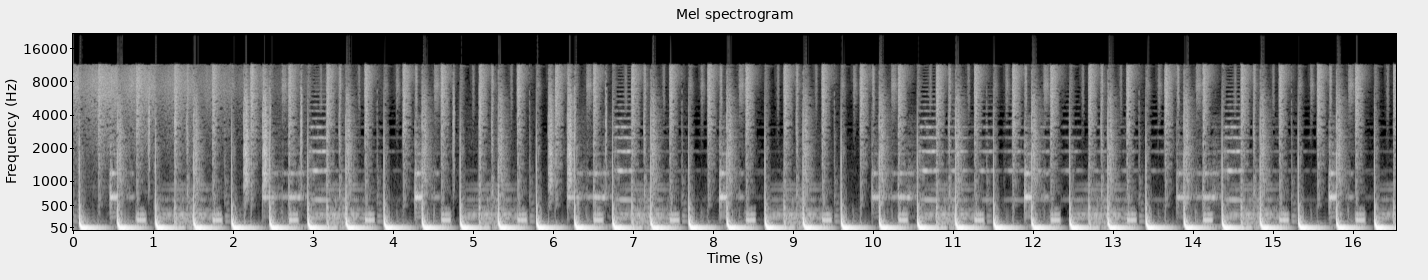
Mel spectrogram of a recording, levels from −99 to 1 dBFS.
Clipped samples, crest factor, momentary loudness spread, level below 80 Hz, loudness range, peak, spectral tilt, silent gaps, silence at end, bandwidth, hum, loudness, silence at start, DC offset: under 0.1%; 8 dB; 3 LU; -10 dBFS; 1 LU; 0 dBFS; -4.5 dB/octave; none; 0 s; 12 kHz; none; -12 LUFS; 0 s; 0.3%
